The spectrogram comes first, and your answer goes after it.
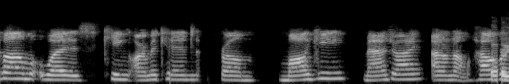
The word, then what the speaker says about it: Magi: So one of them was King Armakin from Magi. I don't know, Oh however yeah, people pronounce it. pronounced Moggy.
